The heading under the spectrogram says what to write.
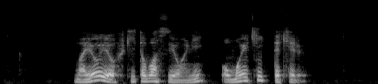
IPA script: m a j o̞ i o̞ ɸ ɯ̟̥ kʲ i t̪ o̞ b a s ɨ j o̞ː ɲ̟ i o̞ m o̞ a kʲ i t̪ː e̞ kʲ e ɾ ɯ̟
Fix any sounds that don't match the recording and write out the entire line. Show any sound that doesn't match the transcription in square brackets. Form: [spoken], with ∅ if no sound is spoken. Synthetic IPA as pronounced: m a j o̞ i o̞ ɸ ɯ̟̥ kʲ i t̪ o̞ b a s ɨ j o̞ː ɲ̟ i o̞ m o̞ [i] kʲ i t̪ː e̞ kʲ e ɾ ɯ̟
